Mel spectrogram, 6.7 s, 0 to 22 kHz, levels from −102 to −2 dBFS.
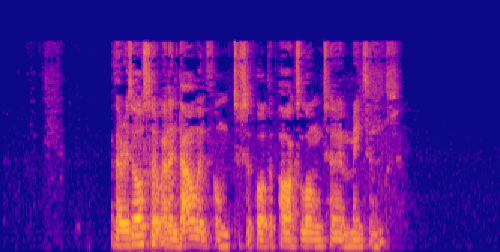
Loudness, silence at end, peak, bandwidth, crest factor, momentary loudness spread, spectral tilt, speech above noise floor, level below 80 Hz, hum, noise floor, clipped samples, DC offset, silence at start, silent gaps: -23 LUFS; 1.4 s; -4 dBFS; 11.5 kHz; 22 dB; 15 LU; -4 dB/octave; 65 dB; -58 dBFS; none; -88 dBFS; under 0.1%; under 0.1%; 1.5 s; none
